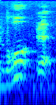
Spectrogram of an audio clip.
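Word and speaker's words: broc: par exemple le fameux bros d'eau. Donc donc le brodo d'eau, c'est c'est le bros. Comment ça s'écrit br ? B R O C. Il y a un C après le O de br le br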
